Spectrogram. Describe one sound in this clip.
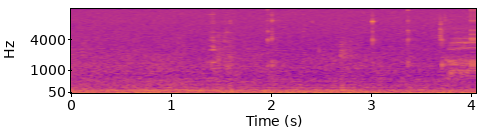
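A tiny whisk taps and swirls against a small bowl.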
